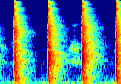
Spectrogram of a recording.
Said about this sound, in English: Okay, let's try number four. So this time, start by clapping your hands. Nice and simple. Can you clap your hands?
